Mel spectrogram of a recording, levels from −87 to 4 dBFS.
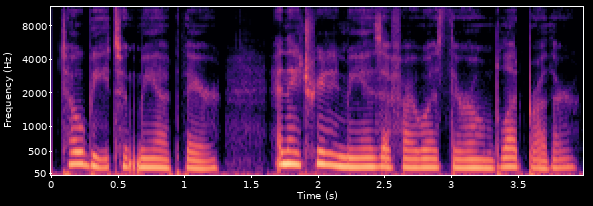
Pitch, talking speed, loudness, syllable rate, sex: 180 Hz, 255 wpm, -16 LUFS, 6.0 syllables/s, female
